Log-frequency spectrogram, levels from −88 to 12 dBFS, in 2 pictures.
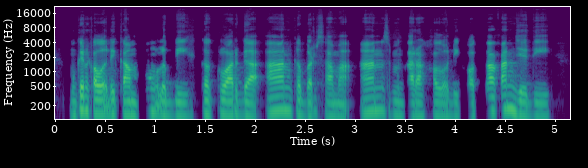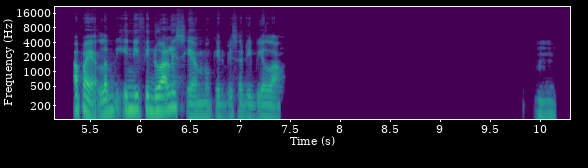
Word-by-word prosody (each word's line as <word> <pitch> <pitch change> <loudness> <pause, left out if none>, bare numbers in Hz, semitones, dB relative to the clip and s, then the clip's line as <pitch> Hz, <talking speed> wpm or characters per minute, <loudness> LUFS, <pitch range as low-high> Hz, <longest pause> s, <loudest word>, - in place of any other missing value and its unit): Mungkin 125 +6 +2
kalau 130 -1 +6
di 130 - -1
kampung 125 +3 0
lebih 115 -1 -4
kekeluargaan, 130 +4 +3
kebersamaan, 115 +3 -1
sementara 115 -3 -1
kalau 115 0 -3
di 115 -2 -7
kota 115 +6 -4
kan 170 +1 +6
jadi 115 -2 -4 0.4
apa - - +1
ya, - - +1
lebih 155 +4 -4
individualis 165 +1 +2
ya, 105 - -2
mungkin 110 -1 -11
bisa 105 +1 -12
dibilang? 105 -1 -7 2.5
Mhm. 120 -2 -15
120 Hz, 130 wpm, -24 LUFS, 115-140 Hz, 2.5 s, kalau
